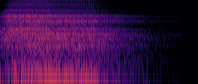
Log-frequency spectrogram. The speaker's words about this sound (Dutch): Je mag je uitademing hoorbaar maken. Adem nog één keer krachtig in door je neus. Open je mond en laat weer helemaal gaan.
